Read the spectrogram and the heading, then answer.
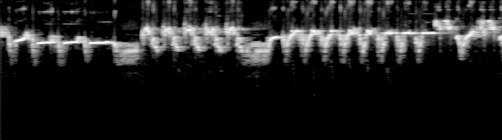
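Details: Canary song with imitated phrases of ciblek and glatik: loud, high whistled notes, a short steady phrase, then rapid repeated buzzy rolls rising and falling, ending in a fast run of bright trilled notes, continuous throughout.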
